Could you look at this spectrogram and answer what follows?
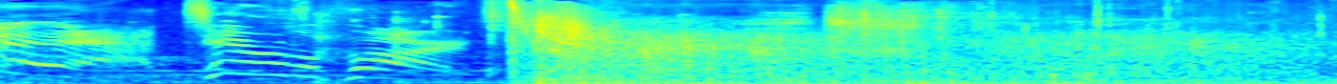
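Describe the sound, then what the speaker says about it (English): A loud explosion in the video game Fallout: New Vegas bursts in after a few rising tonal effects and rumbles on as a dense, sustained blast that fills the rest of the moment. "Well, that was a good explosion."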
